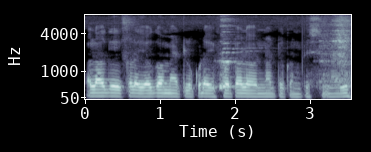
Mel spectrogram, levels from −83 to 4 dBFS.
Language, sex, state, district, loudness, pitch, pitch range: Telugu, male, Andhra Pradesh, Sri Satya Sai, -15 LUFS, 110 Hz, 105-115 Hz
